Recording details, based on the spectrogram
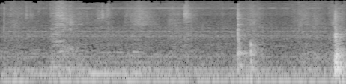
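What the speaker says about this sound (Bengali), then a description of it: "ছোলা ভাজাটা হয়ে গেছে" Chickpeas fry in a pan while being stirred, giving a faint sizzle with scattered scrapes and clinks of a utensil against the pan, close by and without talk.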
